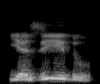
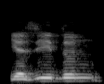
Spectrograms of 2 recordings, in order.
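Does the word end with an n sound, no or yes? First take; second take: no; yes. First: The word ends in a vowel with no n. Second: The word ends with an added n sound. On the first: The speaker calls it right. "tetap tidak boleh bertanwin" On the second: The speaker calls it wrong. "nggak boleh kita membaca"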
